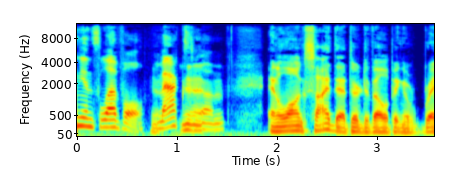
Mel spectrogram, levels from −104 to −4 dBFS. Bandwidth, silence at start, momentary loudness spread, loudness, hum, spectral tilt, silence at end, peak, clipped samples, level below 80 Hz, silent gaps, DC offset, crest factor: 12 kHz; 0 s; 9 LU; -24 LUFS; none; -5 dB/octave; 0 s; -6 dBFS; under 0.1%; -48 dBFS; none; under 0.1%; 18 dB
